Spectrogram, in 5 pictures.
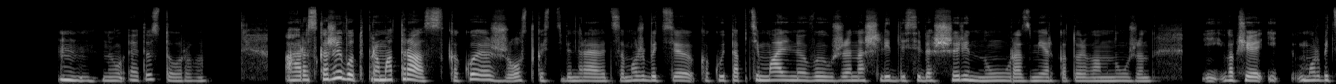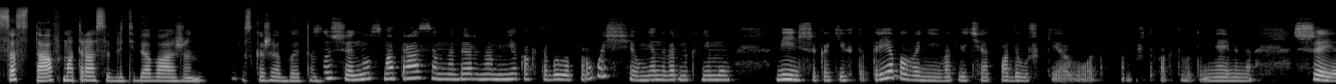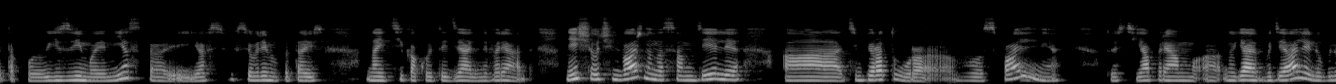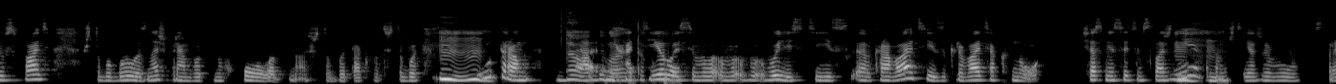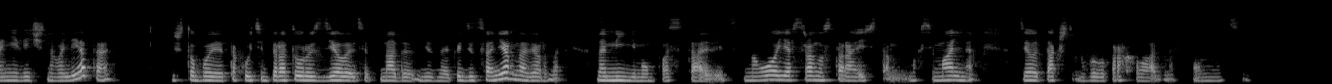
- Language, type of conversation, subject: Russian, podcast, Как организовать спальное место, чтобы лучше высыпаться?
- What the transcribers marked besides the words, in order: other background noise; tapping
